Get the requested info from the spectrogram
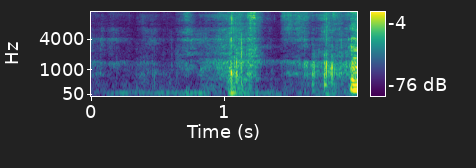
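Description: Crinkly rustling of a small nylon zippered stuff sack being handled and unzipped, starting about a second in and growing busier towards the end.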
